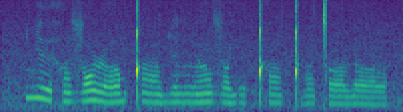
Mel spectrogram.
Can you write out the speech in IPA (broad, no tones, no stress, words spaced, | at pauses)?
ʎɪːhə̃lˠ zɔ ɭʌːmǃɑ̃ːlˠʎi lːə̃lˠzʌjɪː ǃʰɑ̃lˠɡ͡ǃɑ̃ǀʌːlˠ ɳʌlˠ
